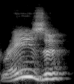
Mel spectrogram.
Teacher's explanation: retains its full voice between two vowels the diphthong a and the schwa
